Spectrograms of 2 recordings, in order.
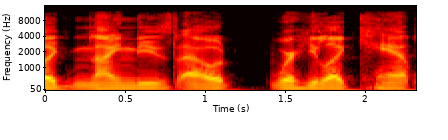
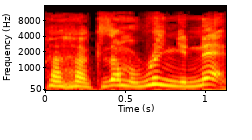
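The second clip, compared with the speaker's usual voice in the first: put-on tough voice, pitched much higher; 10 semitones higher than usual. Retelling how Charles came out and spoke: imitating Charles's tough voice. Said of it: "he put on like a tough voice to do it".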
